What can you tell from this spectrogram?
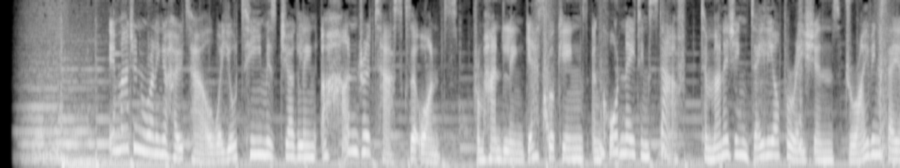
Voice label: explainers

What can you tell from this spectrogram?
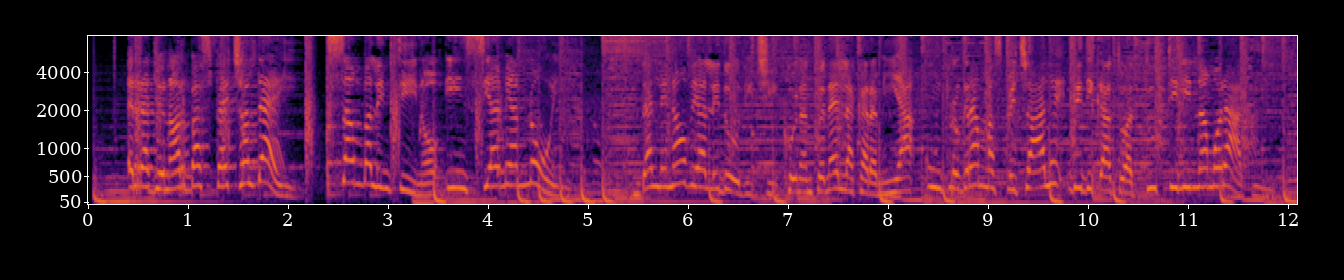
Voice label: italian female continuity radio

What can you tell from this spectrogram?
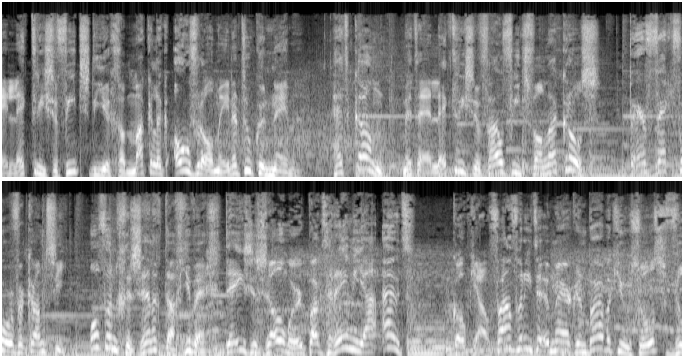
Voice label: dutch male commercial

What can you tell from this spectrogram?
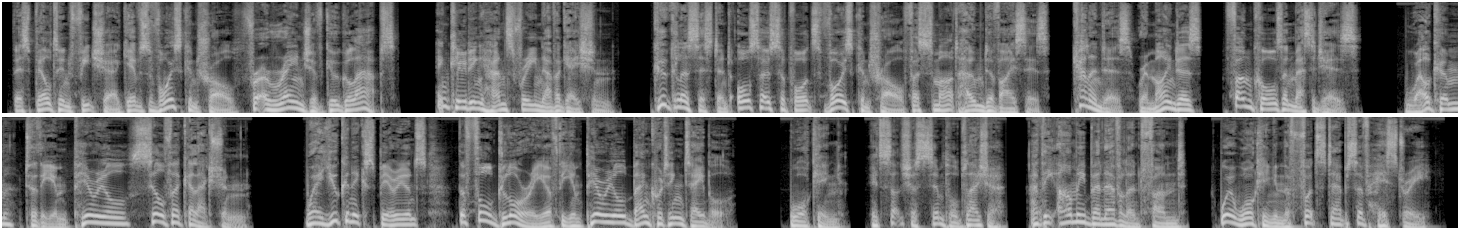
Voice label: narration

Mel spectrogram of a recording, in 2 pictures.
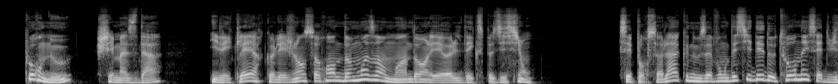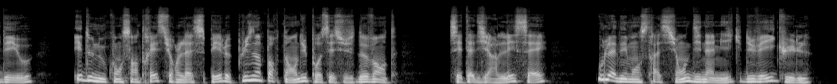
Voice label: french voice corporate

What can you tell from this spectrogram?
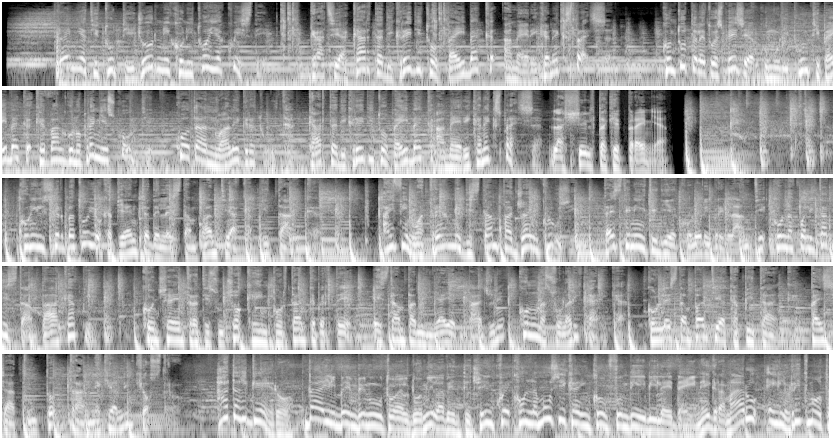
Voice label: Italian male web ads

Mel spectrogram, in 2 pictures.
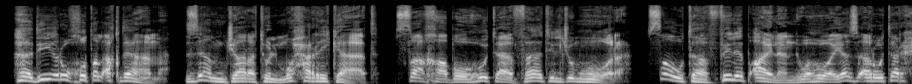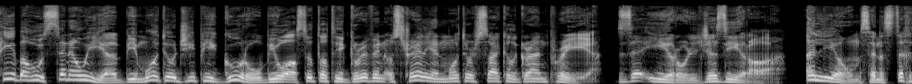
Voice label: arabic male arabic portfolio

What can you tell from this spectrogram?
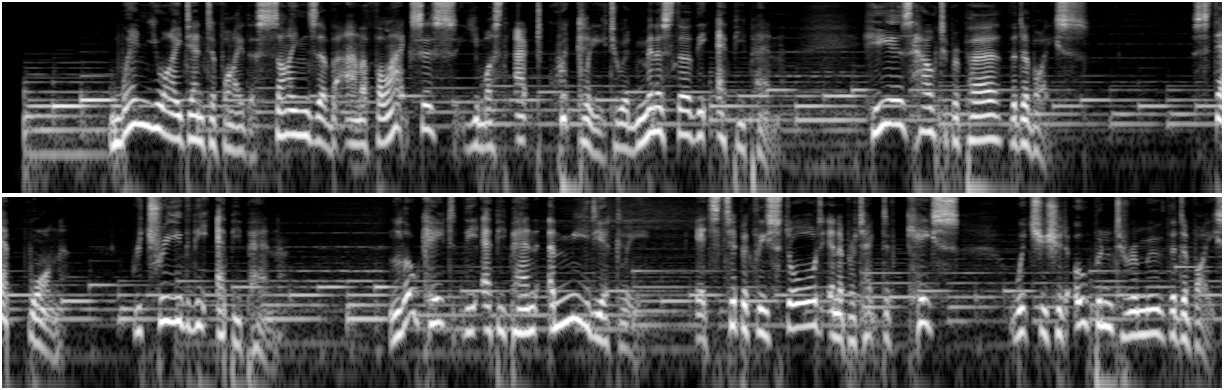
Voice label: e-learning

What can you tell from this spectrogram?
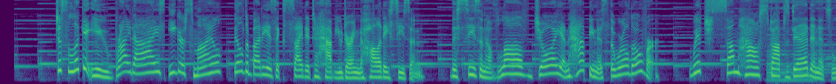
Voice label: american voice elearning

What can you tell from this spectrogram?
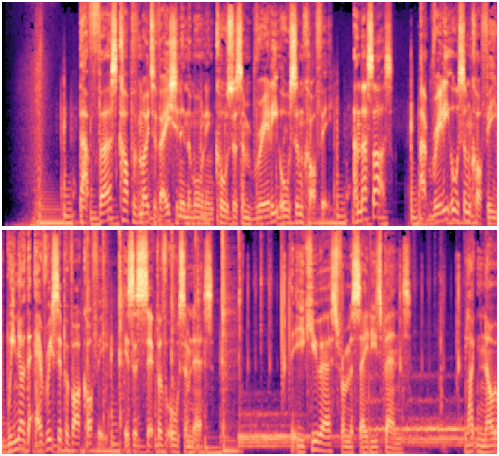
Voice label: estuary voice commercial

